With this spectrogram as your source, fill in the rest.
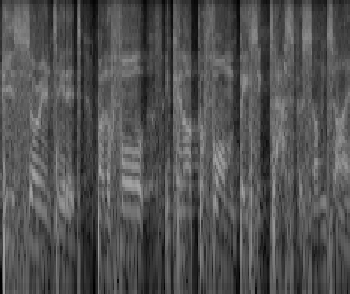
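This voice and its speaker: A fair amount of background noise can be heard. Over it, the pitch varies in an ordinary way at an even, middling speed. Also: man, fairly high pitch for a man. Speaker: school IT teacher. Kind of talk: spoof nature documentary narration.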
